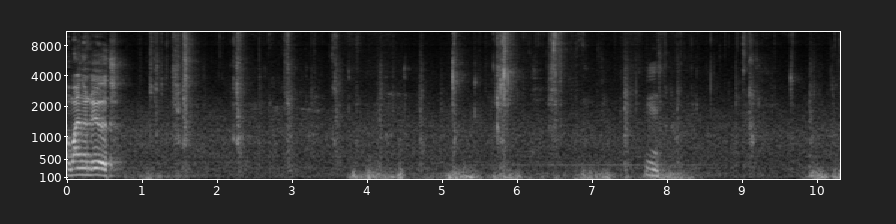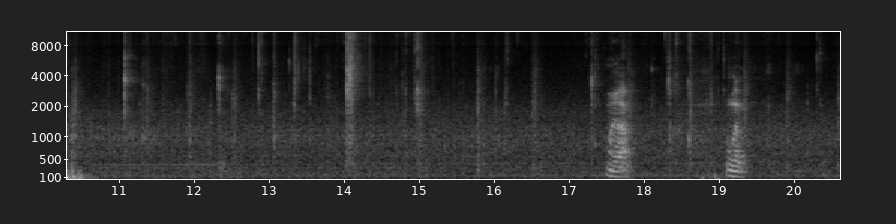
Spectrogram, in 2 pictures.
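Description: A man chews and crunches chips close by.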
